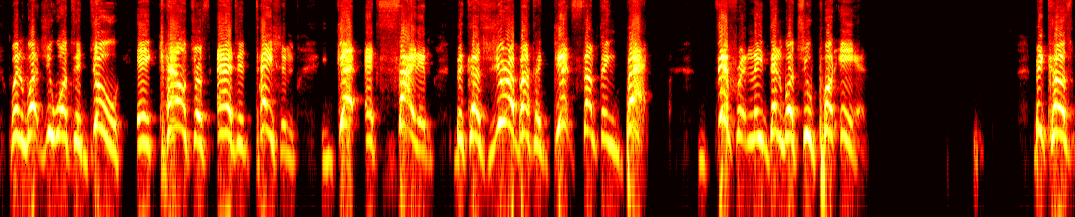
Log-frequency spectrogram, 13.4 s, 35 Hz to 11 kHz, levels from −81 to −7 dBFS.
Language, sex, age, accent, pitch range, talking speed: English, male, 40-59, American, 250-350 Hz, 105 wpm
